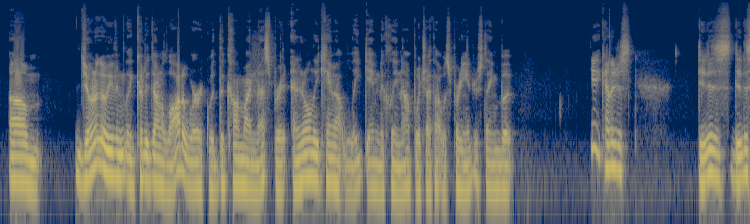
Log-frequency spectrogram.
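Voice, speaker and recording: This man has an ordinary speaking voice at medium pitch. He talks at a fairly quick pace. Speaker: podcast host discussing competitive Pokemon. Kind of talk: casual chat.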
